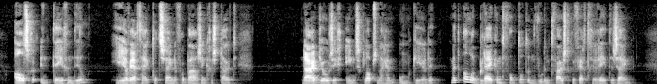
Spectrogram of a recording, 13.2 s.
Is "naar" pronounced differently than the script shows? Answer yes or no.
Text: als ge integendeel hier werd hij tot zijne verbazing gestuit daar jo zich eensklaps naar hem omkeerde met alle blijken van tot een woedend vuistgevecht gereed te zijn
no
